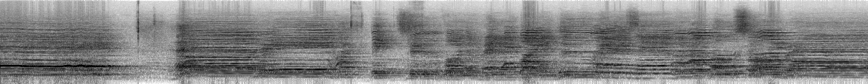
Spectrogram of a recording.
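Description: A cappella vocal ensemble of mixed women's and men's voices singing in close harmony. A loud held chord ends about two seconds in, and after a short breath the group comes back in with a moving, more rhythmic line.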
